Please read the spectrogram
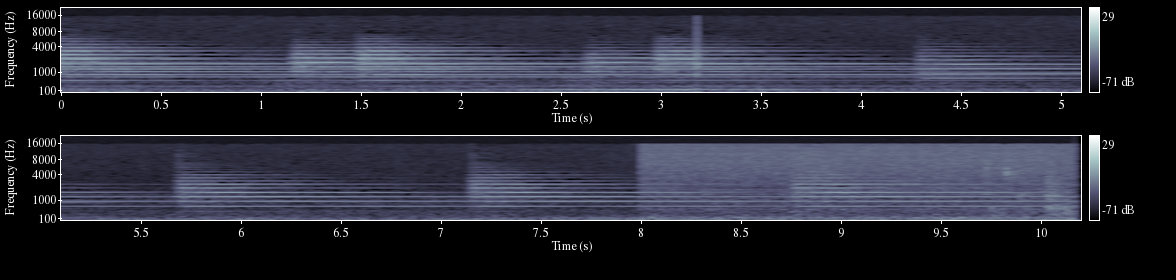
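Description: Bells ringing a slow series of strokes at different pitches, about one every second and a half, each left to ring on. The last stroke comes about seven seconds in and its ring fades away.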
